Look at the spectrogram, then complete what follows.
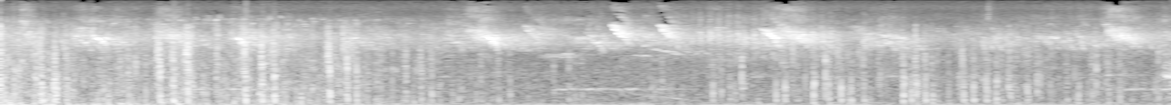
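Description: Zebras, an adult and a foal, galloping on dry dirt: a rapid, dense run of hoofbeats, loudest in the first second or so. Short high calls falling in pitch come in from about three seconds in and again near the end.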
